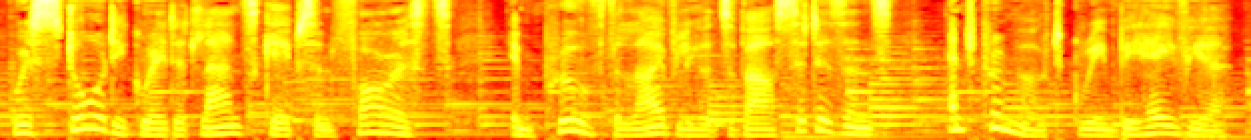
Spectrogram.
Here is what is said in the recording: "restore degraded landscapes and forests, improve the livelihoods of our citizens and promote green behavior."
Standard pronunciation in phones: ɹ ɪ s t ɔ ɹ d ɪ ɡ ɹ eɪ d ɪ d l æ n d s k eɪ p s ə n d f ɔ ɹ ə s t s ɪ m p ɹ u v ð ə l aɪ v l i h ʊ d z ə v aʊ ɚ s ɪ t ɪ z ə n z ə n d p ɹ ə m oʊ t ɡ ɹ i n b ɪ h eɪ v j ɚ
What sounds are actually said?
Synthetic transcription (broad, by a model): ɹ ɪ s t ɔ ɹ d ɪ ɡ ɹ eɪ d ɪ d l æ n d s k eɪ p s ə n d f ɔ ɹ ə s t s ɪ m p ɹ u v ð ə l aɪ v l i h ʊ d z ə v aʊ ɚ s ɪ t ɪ z ə n z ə n p ɹ ə m oʊ t ɡ ɹ i n b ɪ h eɪ v j ɚ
